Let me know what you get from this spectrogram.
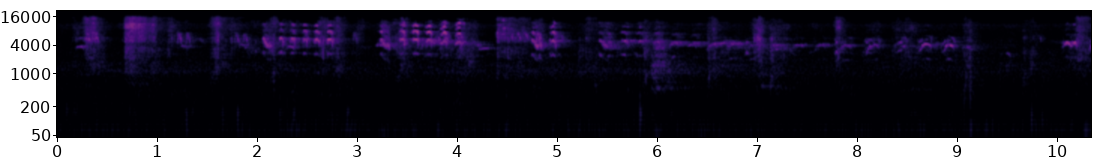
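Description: Small birds chirping and calling: many short, high notes overlapping, with a quick run of repeated notes a few seconds in and a series of rapid notes on one pitch through the second half.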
